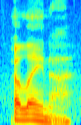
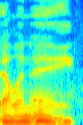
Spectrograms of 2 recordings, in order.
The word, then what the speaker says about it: Elena: The accent, the slight rasp, the way she pronounced my name with the Spanish inflection. Elena, not Ellen A.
